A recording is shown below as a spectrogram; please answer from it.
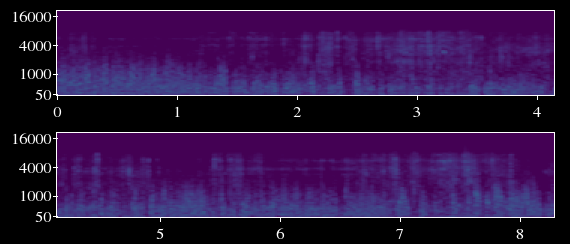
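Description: Faint, steady rumble of a gravel bike's tyres rolling down a dirt trail, with wind on the microphone.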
